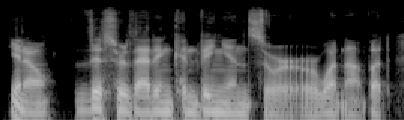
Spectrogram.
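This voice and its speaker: Deep-voiced man, chatty and plainspoken. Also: steady tone, no room sound, clean studio sound. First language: Ukrainian. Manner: explains fast and plainly with fillers and restarts. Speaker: guest, volunteer on a missing-persons website. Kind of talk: casual interview talk.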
